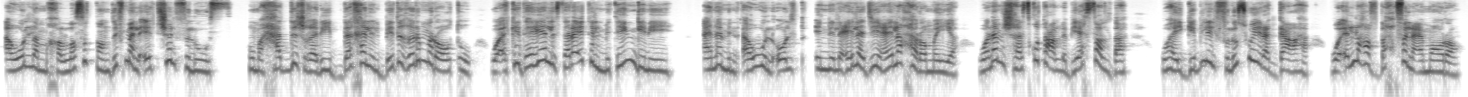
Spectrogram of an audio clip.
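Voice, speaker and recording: A woman with an Egyptian accent voicing an angry middle-aged man who is a bullying neighbor in an animated story, scornful and threatening. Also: mid-range voice, dry recording, clean studio sound. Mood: furious. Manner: shouting threats, fast and scornful.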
